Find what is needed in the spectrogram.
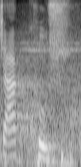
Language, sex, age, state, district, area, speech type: Bengali, female, 30-45, West Bengal, Kolkata, urban, read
